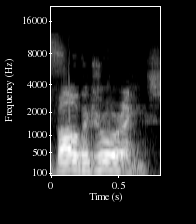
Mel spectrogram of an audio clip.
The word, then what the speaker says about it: VulgaDrawings: Vulgar drawings. Vulgar without the R because it rhymes with vulva.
